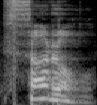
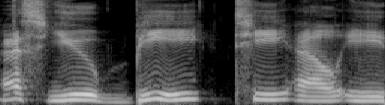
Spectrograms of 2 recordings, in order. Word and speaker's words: subtle: They're being very subtle. Uh, s u b t l e. That b is silent.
